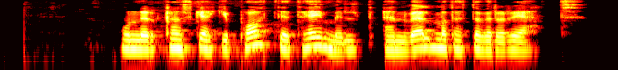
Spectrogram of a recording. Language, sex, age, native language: Icelandic, female, 50-59, Icelandic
